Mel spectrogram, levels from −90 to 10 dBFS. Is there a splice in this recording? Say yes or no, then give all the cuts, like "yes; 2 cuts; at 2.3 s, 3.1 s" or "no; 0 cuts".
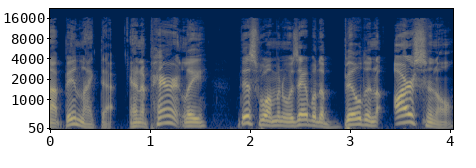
no; 0 cuts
